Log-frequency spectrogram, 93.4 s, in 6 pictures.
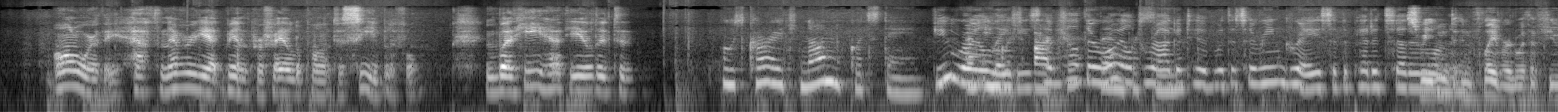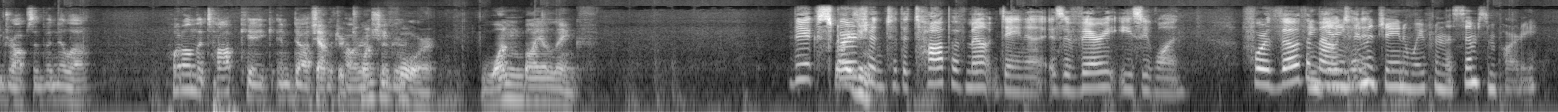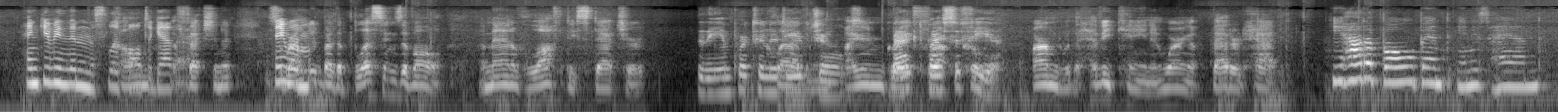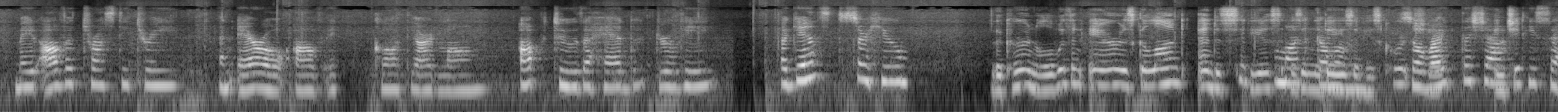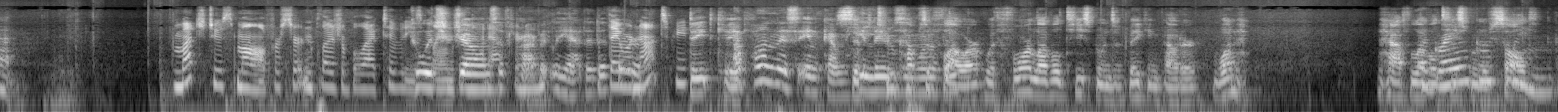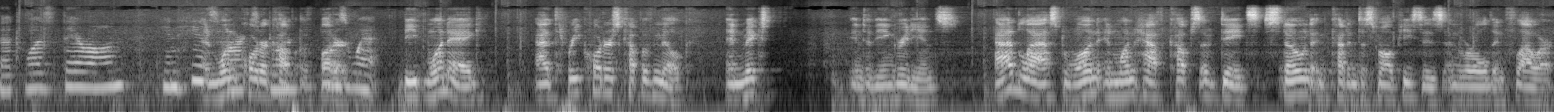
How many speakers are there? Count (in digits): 8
